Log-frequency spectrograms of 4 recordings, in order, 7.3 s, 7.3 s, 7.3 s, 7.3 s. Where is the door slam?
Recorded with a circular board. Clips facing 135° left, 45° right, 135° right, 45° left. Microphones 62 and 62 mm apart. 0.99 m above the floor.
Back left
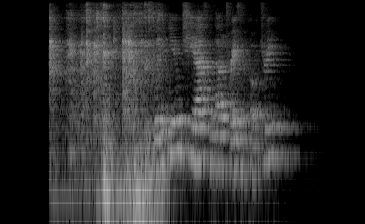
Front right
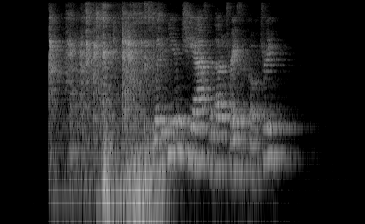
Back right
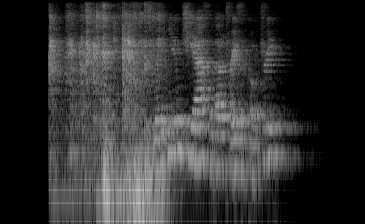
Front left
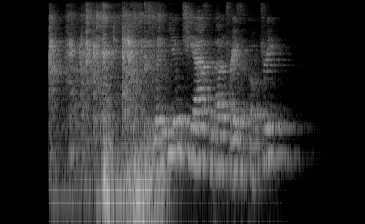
No door slam in this recording.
